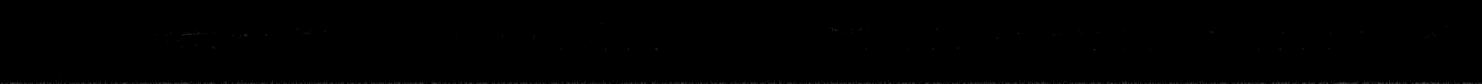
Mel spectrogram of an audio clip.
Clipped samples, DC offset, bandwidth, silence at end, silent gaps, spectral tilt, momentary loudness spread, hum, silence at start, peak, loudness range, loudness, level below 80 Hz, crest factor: under 0.1%; under 0.1%; 16 kHz; 0 s; none; -2.5 dB/octave; 7 LU; none; 0 s; -48 dBFS; 3 LU; -66 LUFS; -70 dBFS; 16 dB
